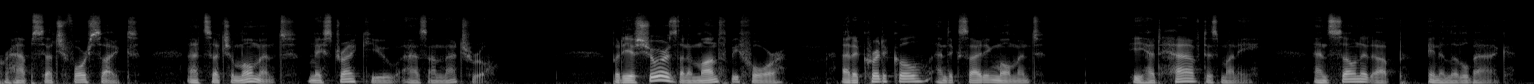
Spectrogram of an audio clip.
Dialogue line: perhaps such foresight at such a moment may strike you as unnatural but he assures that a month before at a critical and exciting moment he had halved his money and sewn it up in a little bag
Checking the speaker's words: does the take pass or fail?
pass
